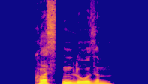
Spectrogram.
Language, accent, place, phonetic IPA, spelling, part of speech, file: German, Germany, Berlin, [ˈkɔstn̩loːzm̩], kostenlosem, adjective, De-kostenlosem.ogg
- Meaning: strong dative masculine/neuter singular of kostenlos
